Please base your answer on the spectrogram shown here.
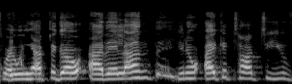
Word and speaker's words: adelante: For those of you that don't speak Spanish, they're watching, it's like, you could say adelante.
